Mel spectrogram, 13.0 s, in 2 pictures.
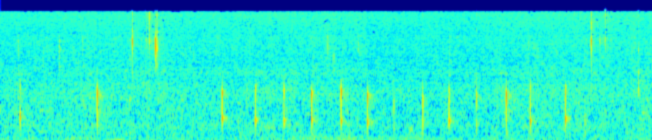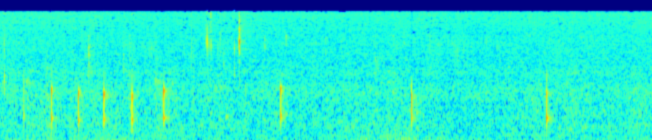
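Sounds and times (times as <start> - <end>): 
wet mouth sounds clicking and smacking: 0.0 - 9.5
rain hissing: 0.0 - 13.0.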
